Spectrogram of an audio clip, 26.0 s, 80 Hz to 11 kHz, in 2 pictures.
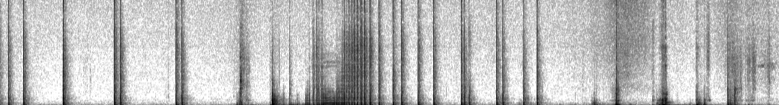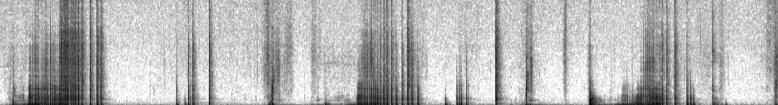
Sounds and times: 4.0s squeaky floorboards 6.8s
12.2s squeaky floorboards 14.8s
17.4s squeaky floorboards 20.8s
22.8s squeaky floorboards 25.2s

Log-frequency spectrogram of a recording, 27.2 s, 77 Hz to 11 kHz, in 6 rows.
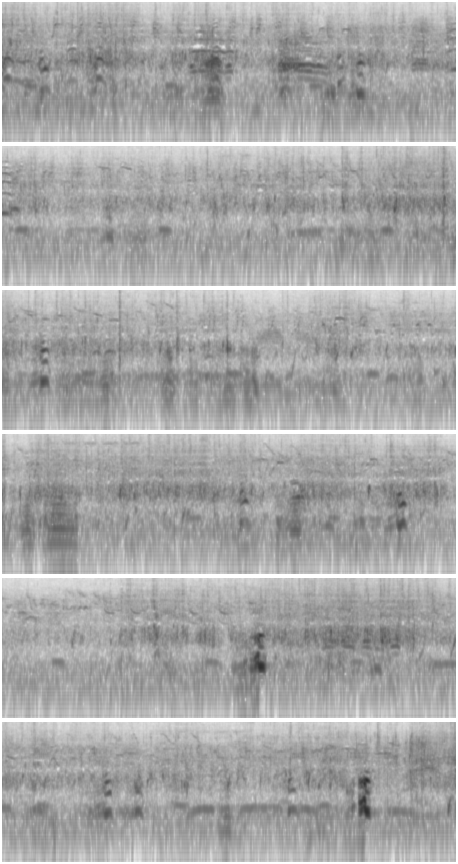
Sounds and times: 0.0s Other geese can be heard in the background 4.9s
0.0s mallard 5.0s
0.0s Canada geese with one or two greylag geese bathing 27.2s
0.0s reed warbler 27.2s
7.3s mallard 18.0s
20.1s mallard 27.2s
20.4s Other geese can be heard in the background 27.1s

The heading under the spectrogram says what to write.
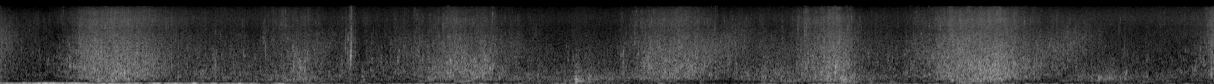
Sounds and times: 0.0s waves 12.1s

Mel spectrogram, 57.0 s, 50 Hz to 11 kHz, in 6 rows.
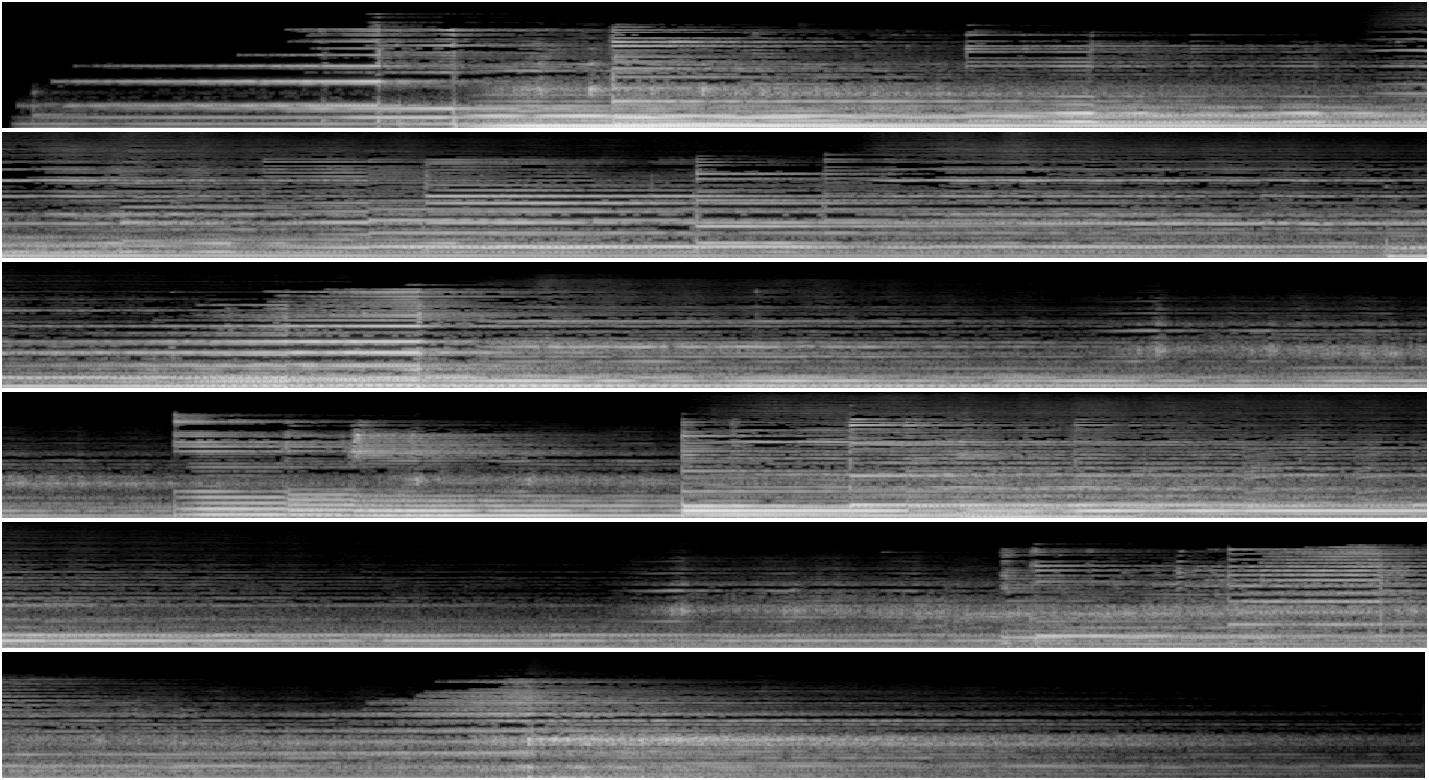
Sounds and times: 0.0s guitar 56.9s

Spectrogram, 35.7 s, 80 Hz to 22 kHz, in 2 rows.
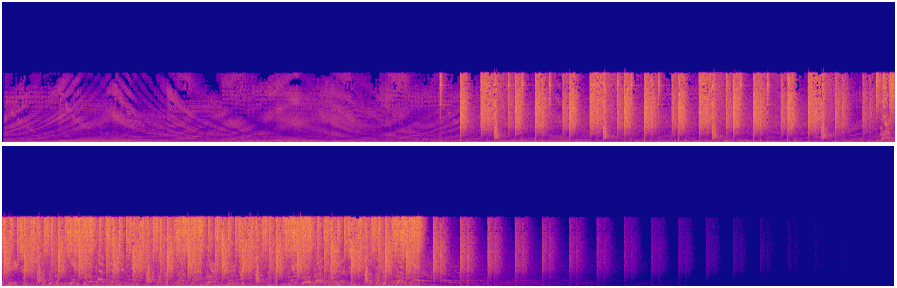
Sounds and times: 8.8s drum 31.6s
15.7s vocals 29.9s

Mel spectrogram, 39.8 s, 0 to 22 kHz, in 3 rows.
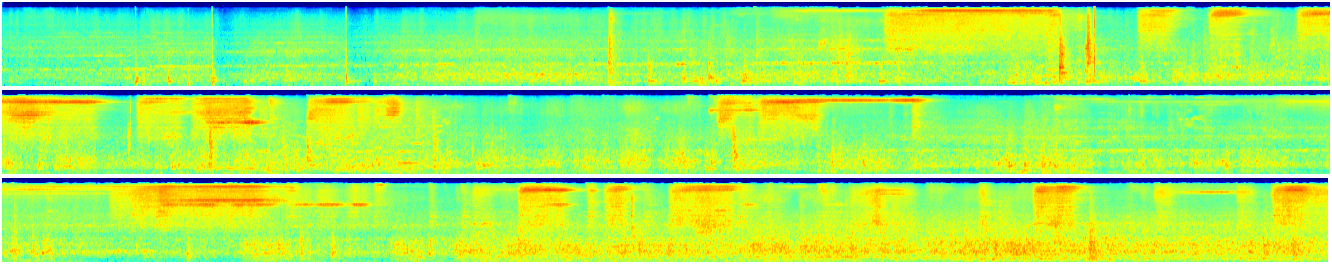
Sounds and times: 0.0s train 39.8s

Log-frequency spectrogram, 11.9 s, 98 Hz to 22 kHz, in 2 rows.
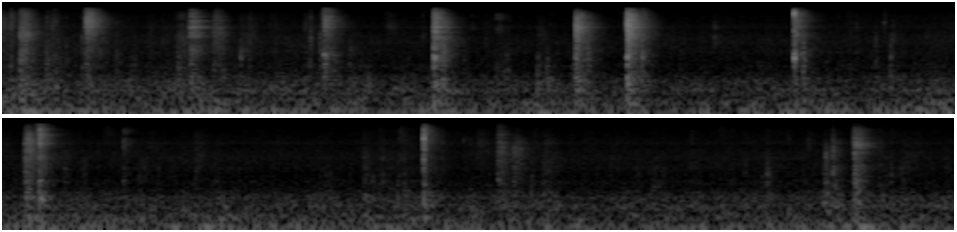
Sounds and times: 0.0s Rain 11.9s

